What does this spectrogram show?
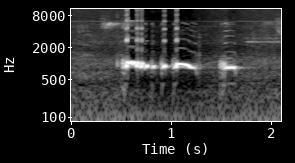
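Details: Zebra dove of a local strain calling out a rival: one rapid phrase of soft, hollow coos, four or five short notes tumbling together, then a single drawn-out coo after a brief gap, against near-silent surroundings.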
